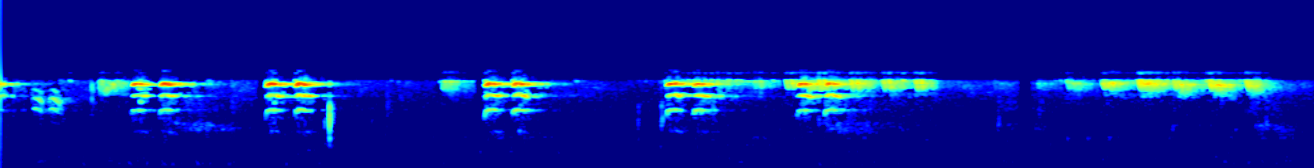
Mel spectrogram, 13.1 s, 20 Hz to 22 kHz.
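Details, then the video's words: Bobcat making noises in a backyard while three deer watch, early morning of 4 June 2025: clusters of harsh, harmonic, meow-like yowls come in short bursts every one to two seconds, with quiet gaps between the groups. "Bobcat making noises"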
